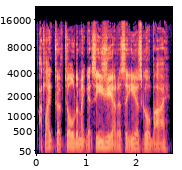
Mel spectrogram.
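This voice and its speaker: An actor playing an older, world-weary, compassionate doctor who narrates reflectively in a radio drama. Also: male voice, low-pitched, brisk, fairly bright tone, slight background noise. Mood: rueful.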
